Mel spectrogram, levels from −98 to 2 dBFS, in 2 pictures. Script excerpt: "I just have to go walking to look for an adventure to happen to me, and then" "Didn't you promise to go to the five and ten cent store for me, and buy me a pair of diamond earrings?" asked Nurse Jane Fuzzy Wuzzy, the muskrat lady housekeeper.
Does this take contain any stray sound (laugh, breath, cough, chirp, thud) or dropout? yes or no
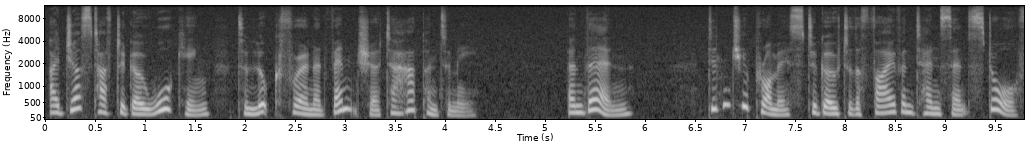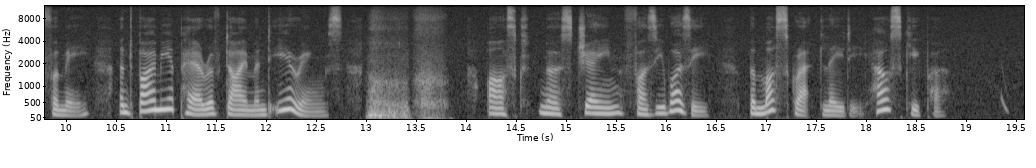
yes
